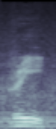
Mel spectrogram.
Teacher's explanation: It is a vocalic R, a rare phenomenon where the R sound itself becomes the holding vowel rather than a consonant. The tip of the tongue vibrates and curls back toward the roof of the mouth while the sound is being produced.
